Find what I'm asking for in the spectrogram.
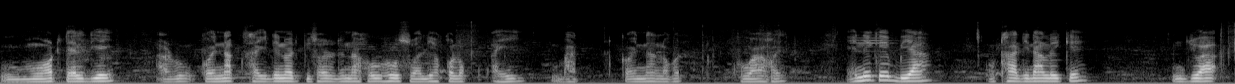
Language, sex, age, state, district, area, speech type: Assamese, male, 60+, Assam, Dibrugarh, rural, spontaneous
